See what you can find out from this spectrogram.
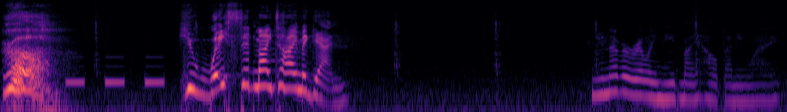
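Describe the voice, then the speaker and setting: Woman doing an exasperated anime daughter, high voice, takes her time, bit of background noise. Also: very animated, slow, pauses often, full character voice. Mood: annoyed. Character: exasperated young woman, fighter's daughter, suspicious and caring. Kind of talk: fan-made anime roleplay voice acting.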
